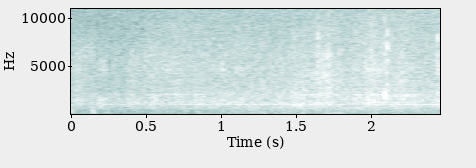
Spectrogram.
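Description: Steady hiss of room tone on a stage microphone with a faint high-pitched hum, and a soft footstep or two as an actor walks across the carpeted stage.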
